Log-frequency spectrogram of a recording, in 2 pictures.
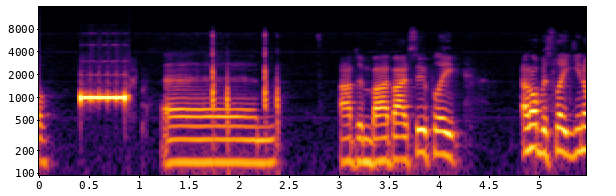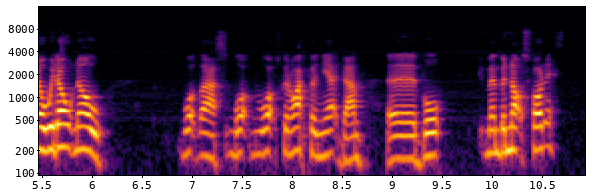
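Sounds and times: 
short loud pure censor bleep: 0.4 - 0.9
speech: 1.2 - 6.2, 6.9 - 10.9.

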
